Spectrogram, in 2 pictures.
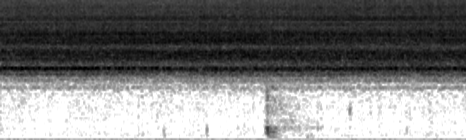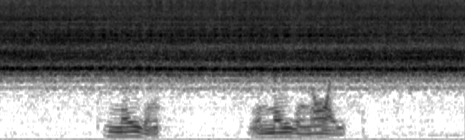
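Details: Cicadas calling at Anstead, Queensland, Australia: a loud, unbroken high-pitched hiss with a steady whining tone, while a man's voice speaks briefly in the background.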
